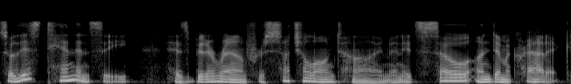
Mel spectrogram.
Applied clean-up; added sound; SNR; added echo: none; none; none; none.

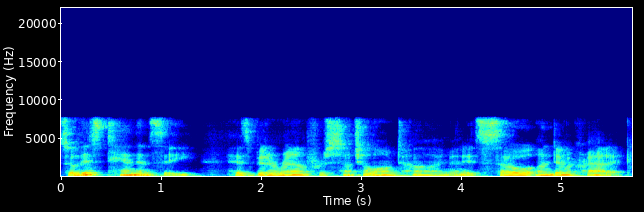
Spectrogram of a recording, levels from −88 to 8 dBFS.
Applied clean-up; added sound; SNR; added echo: none; none; none; reverberation time 0.3 s.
